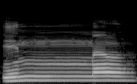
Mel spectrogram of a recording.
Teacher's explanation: Berarti kalau nun bertasdid yaitu harus dibaca dengung. Tempatnya di hidung.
